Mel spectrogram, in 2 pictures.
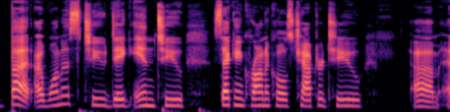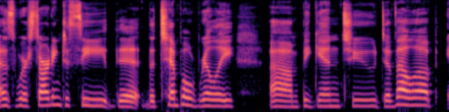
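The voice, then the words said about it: Squeaky, recovering voice. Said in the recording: “my voice is slowly starting to come back ... you won't have to listen to the squeaking anymore”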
